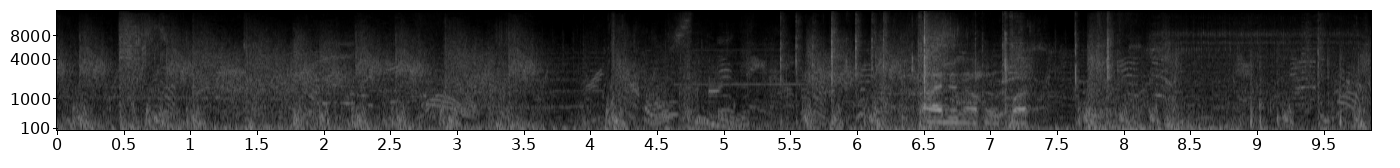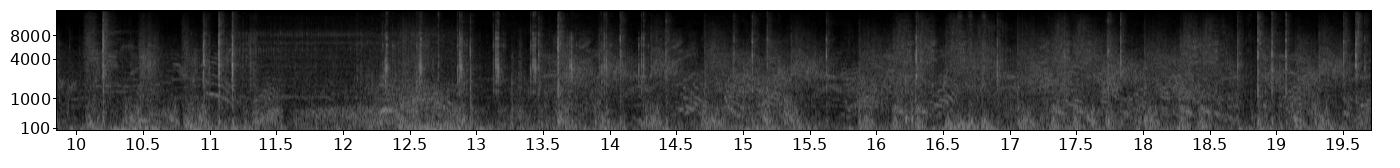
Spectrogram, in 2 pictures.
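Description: Fighting game hits and punches crack rapidly, over and over.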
